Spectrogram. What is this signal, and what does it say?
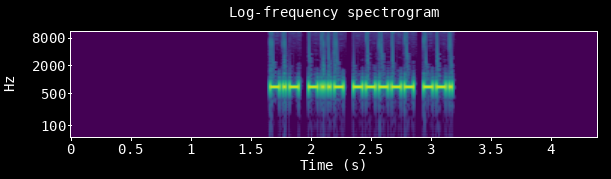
Morse code, heard as a keyed tone, about 46 wpm, 700 Hz. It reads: KX0G
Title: USA Call Signs - 4 Characters - 45wpm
